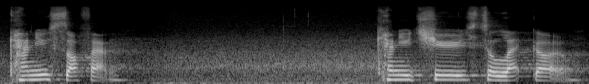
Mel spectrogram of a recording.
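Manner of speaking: calm, unhurried meditation guide, long pauses between phrases; guided meditation. Acted. Teacher inviting listeners to notice sounds around them, calm guided meditation. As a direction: gently lead them inward, leaving space after each phrase.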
